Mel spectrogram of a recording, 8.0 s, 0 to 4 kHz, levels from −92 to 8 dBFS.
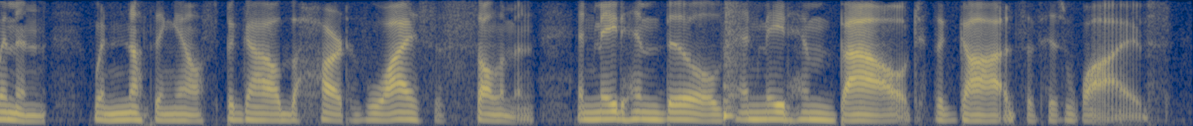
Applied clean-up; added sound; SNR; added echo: none; Snare drum; 14 dB; none.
